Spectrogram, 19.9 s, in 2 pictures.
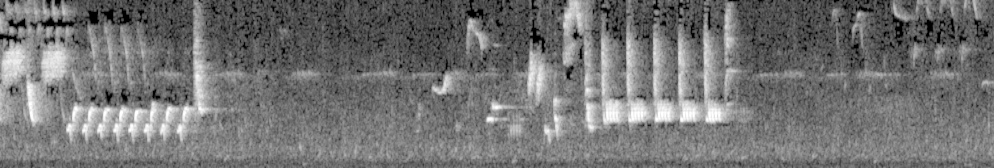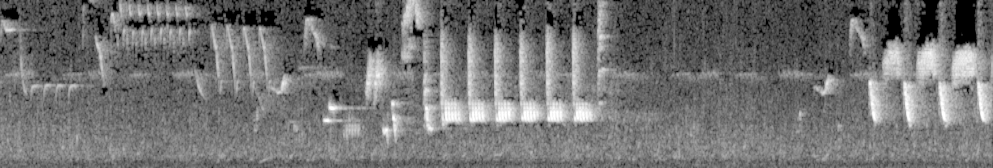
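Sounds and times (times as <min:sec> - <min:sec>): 
nightingale song: 0:00.0 - 0:02.5, 0:04.2 - 0:07.5, 0:08.3 - 0:16.4, 0:17.9 - 0:19.8.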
